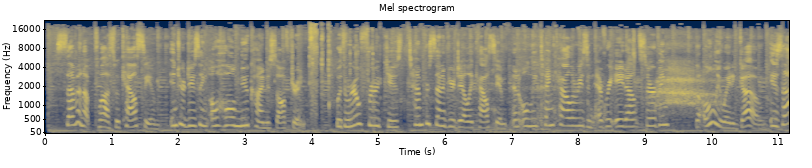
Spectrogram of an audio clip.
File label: Commercial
